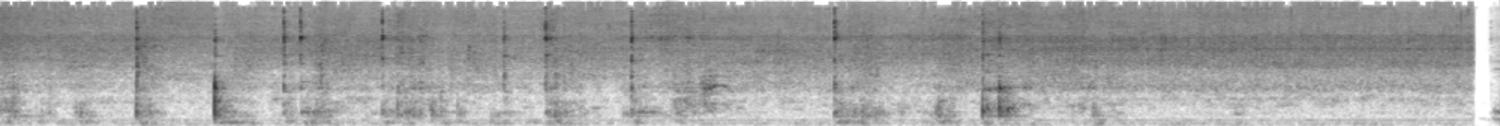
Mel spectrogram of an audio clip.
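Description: Cut potatoes fry in hot oil in a pan with a steady close sizzle, while a utensil stirs and scrapes them in scattered sharp clicks throughout.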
